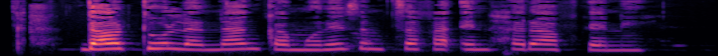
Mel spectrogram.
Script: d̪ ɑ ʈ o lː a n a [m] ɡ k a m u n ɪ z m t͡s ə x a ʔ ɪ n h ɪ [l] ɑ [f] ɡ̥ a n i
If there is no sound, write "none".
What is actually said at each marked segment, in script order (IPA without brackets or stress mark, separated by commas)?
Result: ŋ, ɾ, f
